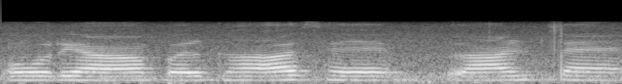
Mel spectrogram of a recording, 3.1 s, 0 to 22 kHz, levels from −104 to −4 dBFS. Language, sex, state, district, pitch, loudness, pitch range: Hindi, female, Haryana, Charkhi Dadri, 190 Hz, -15 LUFS, 185-195 Hz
